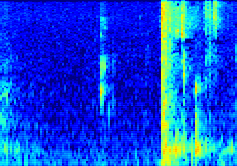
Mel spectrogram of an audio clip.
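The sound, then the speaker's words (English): A quiet sip of water: a small wet click, then a brief slurping burst with a few soft wet smacks, heard alone with no talking. “Always drinking water now and different stuff.”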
